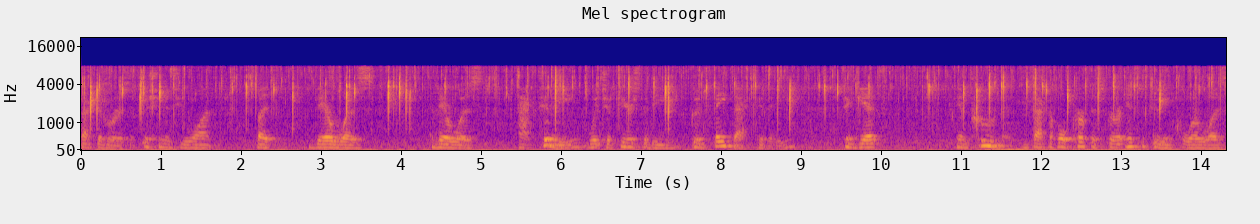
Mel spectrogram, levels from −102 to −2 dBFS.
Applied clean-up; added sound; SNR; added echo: none; Stream; -4 dB; none.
